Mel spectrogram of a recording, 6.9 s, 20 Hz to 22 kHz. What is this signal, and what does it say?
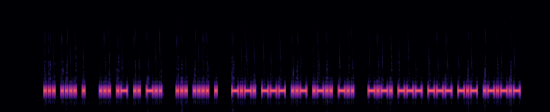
Morse code, heard as a keyed tone, about 46 wpm, 700 Hz. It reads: SHE SAID SHE COULD COOK.
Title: Sentences from Top 1000 Words - Review Part 4 - 45wpm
